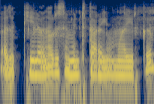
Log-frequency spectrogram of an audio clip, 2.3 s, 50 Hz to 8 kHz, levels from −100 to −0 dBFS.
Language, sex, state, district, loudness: Tamil, female, Tamil Nadu, Namakkal, -17 LUFS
